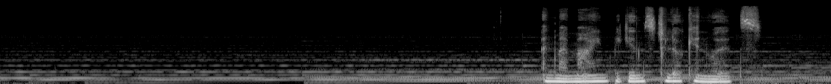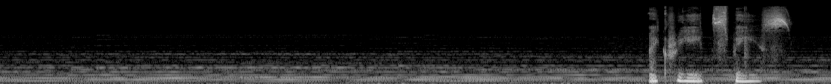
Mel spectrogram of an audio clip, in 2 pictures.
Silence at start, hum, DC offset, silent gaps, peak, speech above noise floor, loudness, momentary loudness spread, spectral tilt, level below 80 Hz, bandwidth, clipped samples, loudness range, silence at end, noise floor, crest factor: 0 s; none; under 0.1%; none; -2 dBFS; 27 dB; -16 LUFS; 23 LU; -5.5 dB/octave; -48 dBFS; 16 kHz; under 0.1%; 20 LU; 0 s; -42 dBFS; 18 dB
